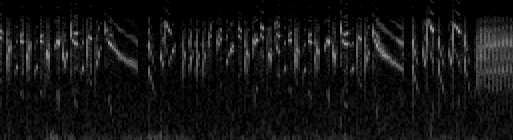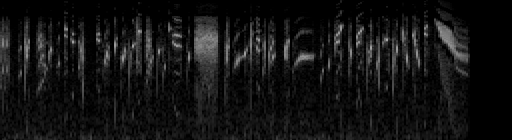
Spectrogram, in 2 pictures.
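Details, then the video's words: Campero-style European goldfinch song for training young birds: a long, dense, rapid twittering stream of slurred high notes with two harsh buzzy stretches in the middle, ending abruptly. "NUEVO CD CAMPERO PARA EDUCAR JILGUEROS"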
